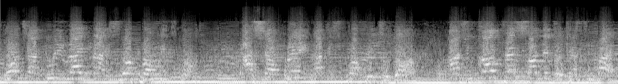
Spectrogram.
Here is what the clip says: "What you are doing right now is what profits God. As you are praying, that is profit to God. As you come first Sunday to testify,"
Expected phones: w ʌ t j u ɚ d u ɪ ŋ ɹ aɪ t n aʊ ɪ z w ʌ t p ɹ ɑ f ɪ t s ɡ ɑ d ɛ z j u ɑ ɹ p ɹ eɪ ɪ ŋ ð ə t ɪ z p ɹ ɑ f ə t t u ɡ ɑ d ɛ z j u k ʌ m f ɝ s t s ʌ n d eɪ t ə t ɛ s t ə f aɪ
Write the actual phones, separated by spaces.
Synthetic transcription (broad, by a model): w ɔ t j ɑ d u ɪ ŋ ɹ aɪ t n aʊ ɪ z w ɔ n p ɹ ɑ f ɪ t ɡ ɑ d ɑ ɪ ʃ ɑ l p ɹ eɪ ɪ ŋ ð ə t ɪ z p ɹ ɑ f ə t t u ɡ ɑ d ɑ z j u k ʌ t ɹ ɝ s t s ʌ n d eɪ t ə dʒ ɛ s t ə f aɪ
